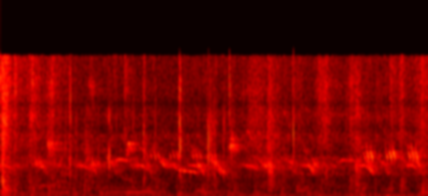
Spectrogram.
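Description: Birds calling in the background: many short, high chirps and quick falling notes, over a faint low steady hum.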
